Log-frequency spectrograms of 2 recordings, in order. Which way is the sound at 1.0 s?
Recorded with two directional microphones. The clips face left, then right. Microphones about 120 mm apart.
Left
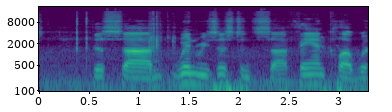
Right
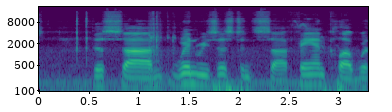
20° right (ahead or behind).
